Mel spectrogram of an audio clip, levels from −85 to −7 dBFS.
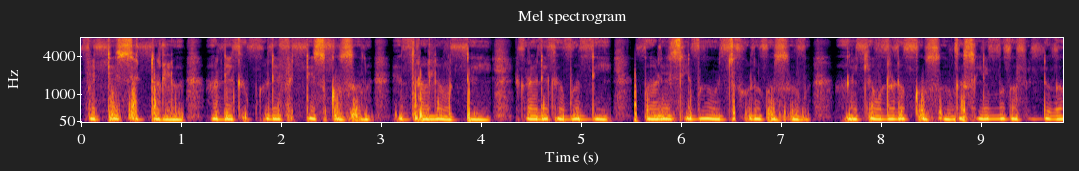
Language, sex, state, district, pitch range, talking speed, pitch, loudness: Telugu, male, Andhra Pradesh, Chittoor, 115-130 Hz, 130 wpm, 120 Hz, -20 LUFS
